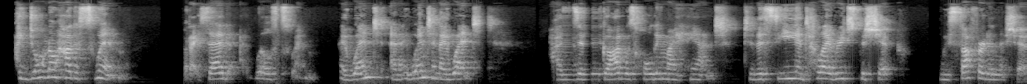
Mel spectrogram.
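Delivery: normal talking voice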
